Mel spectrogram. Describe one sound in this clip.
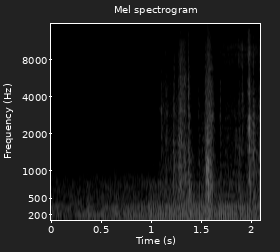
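A videotape slides into a player with a few clicks.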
